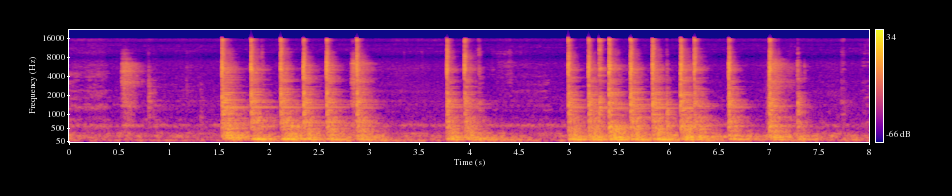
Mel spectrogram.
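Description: Gas fireplace ignition and control valve working while the pilot is being lit: two bursts of rapid clicking, several a second, each over a steady low hum, starting about a second and a half in and again at about five seconds.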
